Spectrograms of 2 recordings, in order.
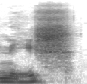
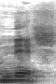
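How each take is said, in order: First: It is said to rhyme with quiche. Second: It is said to rhyme with rich. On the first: "I guess you would say niche" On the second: "the American way to say it is"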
